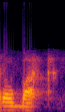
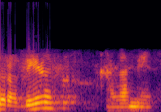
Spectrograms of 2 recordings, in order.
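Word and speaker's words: رَبِّ الْعَالَمِينَ: jalan keluar karena itu di sini bacanya tidak boleh dibaca robah salah dibaca rebus salah ini karena kalau diajar ilmu Nahwu sering diartikan pembuat pengurus penanggung jawab boleh rabbil alamin inilah jadi Alhamdulillah Mengapa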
